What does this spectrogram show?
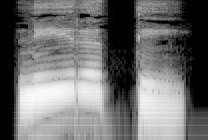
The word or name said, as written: ನೀರಧಿ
